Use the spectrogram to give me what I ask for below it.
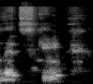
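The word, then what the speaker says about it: Khmelnytsky: It's actually pronounced Nitski with a guttural at the beginning.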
